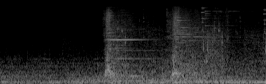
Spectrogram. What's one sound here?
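A blade swishes and clangs in a sudden strike.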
